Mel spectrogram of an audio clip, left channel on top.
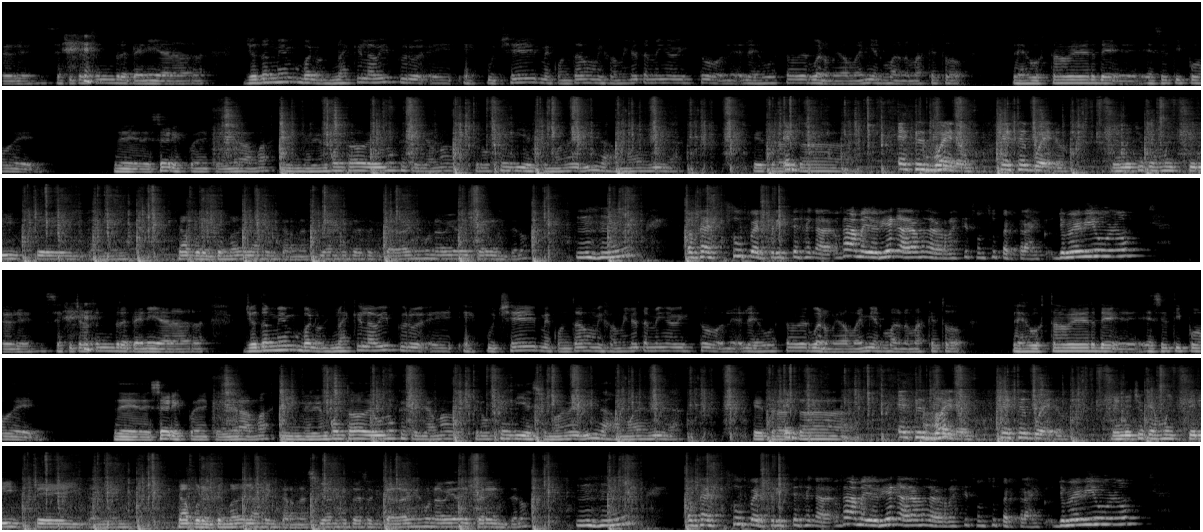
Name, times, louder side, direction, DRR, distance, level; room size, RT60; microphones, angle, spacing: voice 1, 0.0-2.1 2.4-9.6 10.1-12.4 13.1-18.8 19.5-20.6 21.2-21.5 23.1-25.3 25.7-29.3, right 4 dB, 75° right, 0.5 m, -31 dB
voice 2, 0.6-1.0 19.8-20.0 20.9-21.7 22.0-22.7 29.7-35.3, left 1 dB, 15° left, 1.1 m, -28 dB
sound 1, 14.1-14.4 14.8-29.7 30.0-30.5 30.8-32.2, equal, ahead, 1.4 m, -35 dB
Aircraft / Engine, 20.5-29.0, right 2 dB, 50° right, 0.8 m, -45 dB
8.2 x 7.9 x 3.8 m
head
